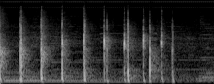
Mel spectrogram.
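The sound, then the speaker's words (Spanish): A short burst of applause: about a dozen sharp hand claps from one or two people, quick and slightly uneven, fading out after a couple of seconds with no talking. “Aplausos.”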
